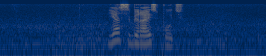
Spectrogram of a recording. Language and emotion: Russian, neutral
